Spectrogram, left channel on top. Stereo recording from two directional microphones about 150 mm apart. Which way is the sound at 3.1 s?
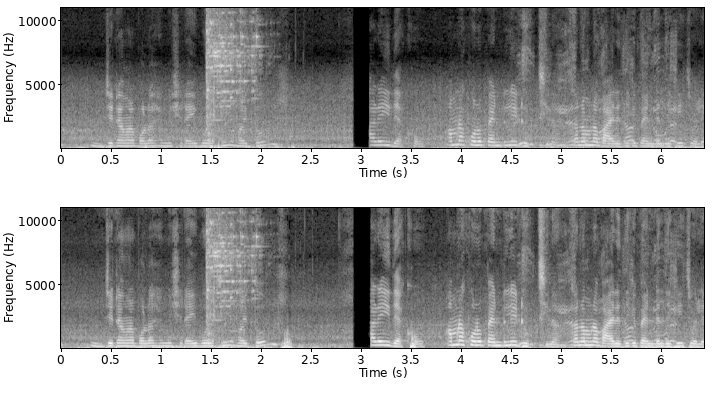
50° right (ahead or behind).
